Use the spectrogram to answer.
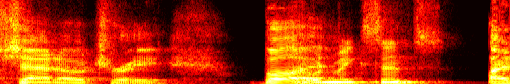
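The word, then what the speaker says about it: Scadutree: note so apparently that's weird fantasy Welsh for shadow so it's actually pronounced Shadow tree but that make sense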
